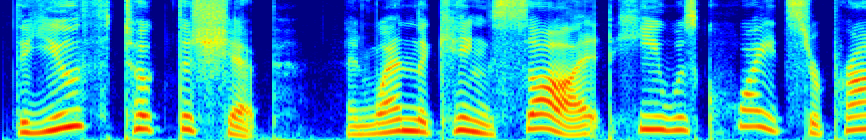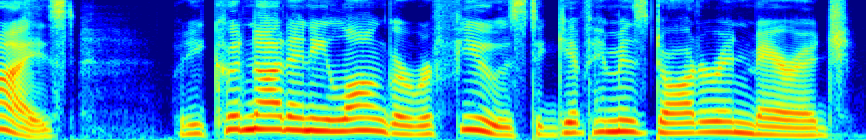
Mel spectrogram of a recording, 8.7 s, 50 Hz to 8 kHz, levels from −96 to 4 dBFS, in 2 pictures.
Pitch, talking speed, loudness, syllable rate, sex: 225 Hz, 200 wpm, -16 LUFS, 5.1 syllables/s, female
